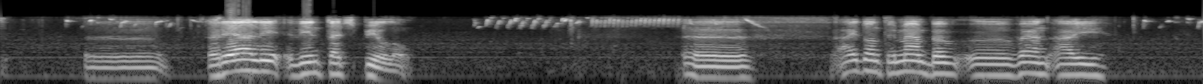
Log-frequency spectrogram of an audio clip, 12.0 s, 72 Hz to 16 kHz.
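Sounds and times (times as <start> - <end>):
small bird chirping: 0.0 - 2.9, 4.7 - 7.8, 11.2 - 12.0.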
